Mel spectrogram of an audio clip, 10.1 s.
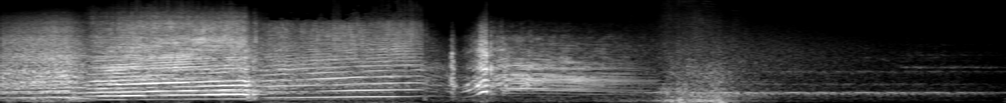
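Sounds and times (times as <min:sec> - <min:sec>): car engine accelerating hard: 0:00.0 - 0:09.2.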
